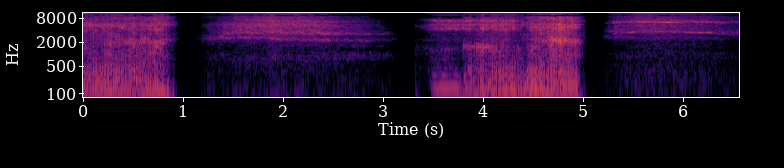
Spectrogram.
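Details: Boyfriend asleep and snoring: loud, deep, rattling snores on each in-breath with quieter out-breaths, about two breath cycles in six seconds; heavy snoring.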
